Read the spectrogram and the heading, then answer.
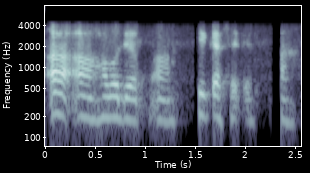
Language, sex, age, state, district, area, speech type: Assamese, female, 30-45, Assam, Sonitpur, rural, conversation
